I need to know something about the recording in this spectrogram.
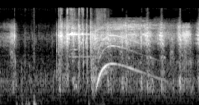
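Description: A machine whirs and squeezes with bubbling, gurgling sounds.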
